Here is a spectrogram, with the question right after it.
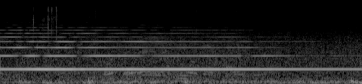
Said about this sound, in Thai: ท่านผู้ชมคะเสียงแตรที่ท่านผู้ชมได้ยินในขณะนี้นะคะคือเสียงเพลงนอนของพลแตรกองทหารเกียรติยศเพื่อไว้อาลัยแด่วีรชนผู้กล้าที่ได้ทิ้งร่างไว้เพื่อปกป้องอธิปไตยของชาติณพื้นที่แห่งนี้ค่ะ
